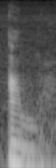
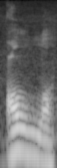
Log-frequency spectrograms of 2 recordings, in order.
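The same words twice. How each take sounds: First: The word begins with an 'a' vowel sound. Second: The word begins with an 'o' vowel sound. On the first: The speaker calls it right. "a bukan o, ... tapi Allah" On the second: The speaker calls it wrong. "bukan Allah"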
